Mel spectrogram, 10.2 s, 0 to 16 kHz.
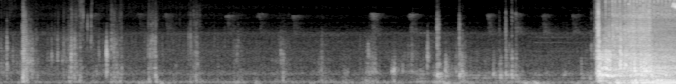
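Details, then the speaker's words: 1984 Porsche 944, first start after a crank-no-start (no spark; owner suspects the DME/fuel pump relay): the engine runs with a loud, shrill belt squeal that shifts pitch with revs. "there's a belt squeal going on here"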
